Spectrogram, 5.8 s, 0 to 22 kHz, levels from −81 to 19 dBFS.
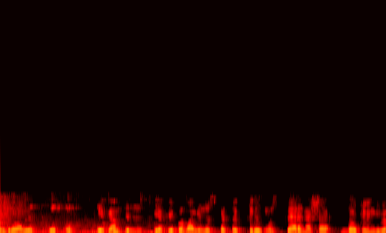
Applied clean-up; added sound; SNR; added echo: classical method WPE with log-MMSE.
